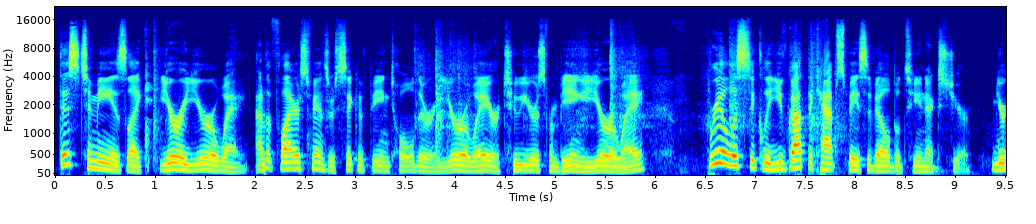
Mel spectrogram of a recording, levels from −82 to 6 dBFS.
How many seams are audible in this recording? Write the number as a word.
three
